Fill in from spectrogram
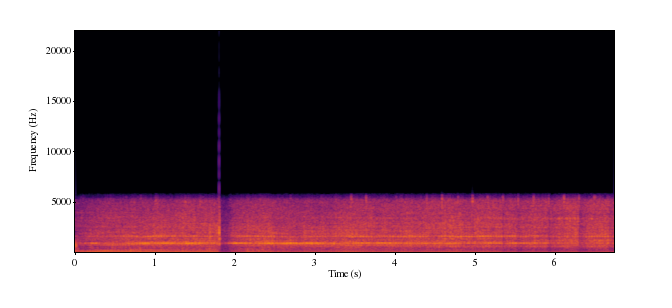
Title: bad water pump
